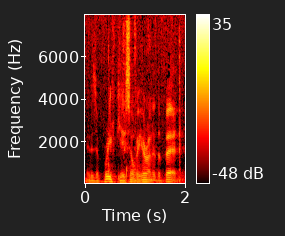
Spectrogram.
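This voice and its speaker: A man playing a brisk, wry, tough private investigator in a 1950s radio drama, talking in a clipped, commanding way. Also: sits low, darkish tone, close to an everyday voice. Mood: terse, intent. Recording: noisy old 1950s radio recording.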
